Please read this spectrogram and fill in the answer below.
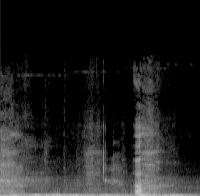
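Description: A man lets out a tired, drawn-out sigh ('oh') about three seconds in, over a steady low background hum.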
